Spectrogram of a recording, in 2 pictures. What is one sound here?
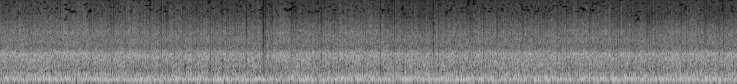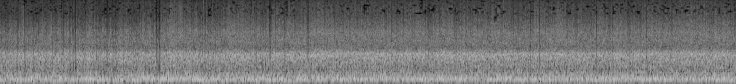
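Heavy surf crashes and roars steadily.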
